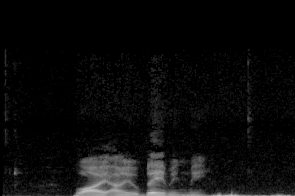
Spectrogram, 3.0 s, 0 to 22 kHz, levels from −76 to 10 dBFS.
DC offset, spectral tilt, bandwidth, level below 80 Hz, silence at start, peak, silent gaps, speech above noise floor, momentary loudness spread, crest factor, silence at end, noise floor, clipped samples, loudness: under 0.1%; -7 dB/octave; 16 kHz; -26 dBFS; 0.75 s; -2 dBFS; none; 35 dB; 13 LU; 18 dB; 0.05 s; -53 dBFS; under 0.1%; -20 LUFS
